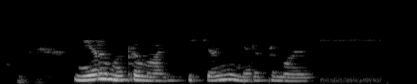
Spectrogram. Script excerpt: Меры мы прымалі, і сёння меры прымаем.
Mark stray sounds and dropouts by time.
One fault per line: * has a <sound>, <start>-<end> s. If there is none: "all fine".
all fine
